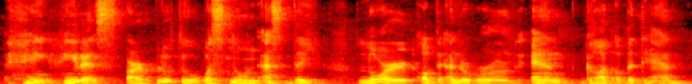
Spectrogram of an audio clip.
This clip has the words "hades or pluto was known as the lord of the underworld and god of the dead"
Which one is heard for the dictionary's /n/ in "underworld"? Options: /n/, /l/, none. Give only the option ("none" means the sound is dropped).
/n/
